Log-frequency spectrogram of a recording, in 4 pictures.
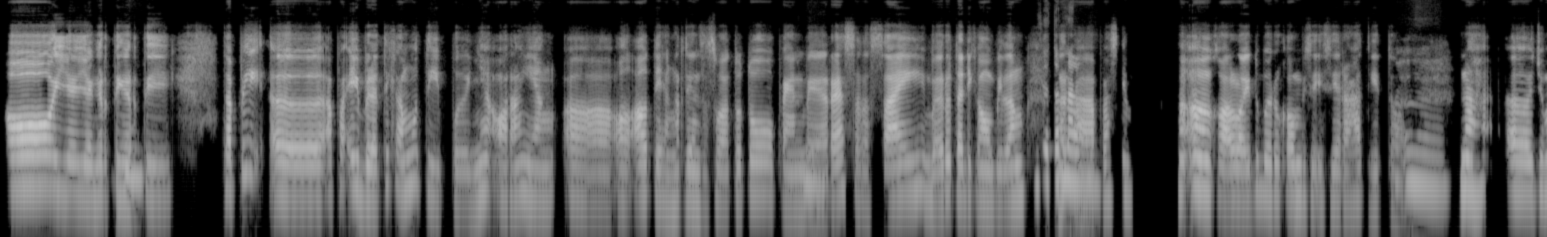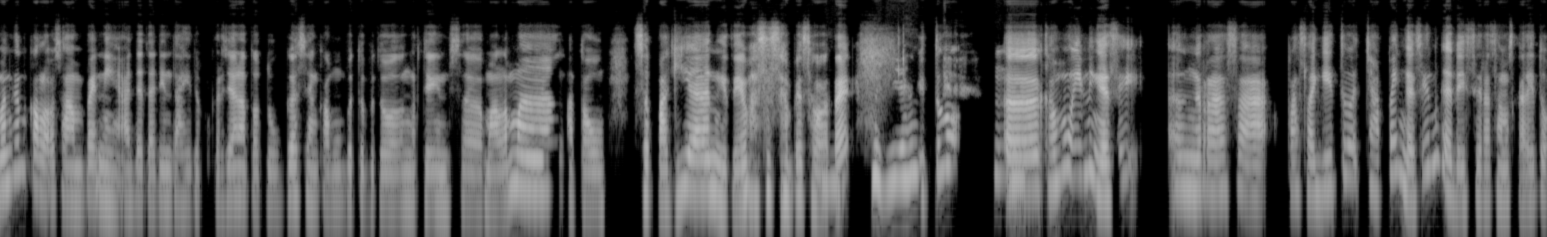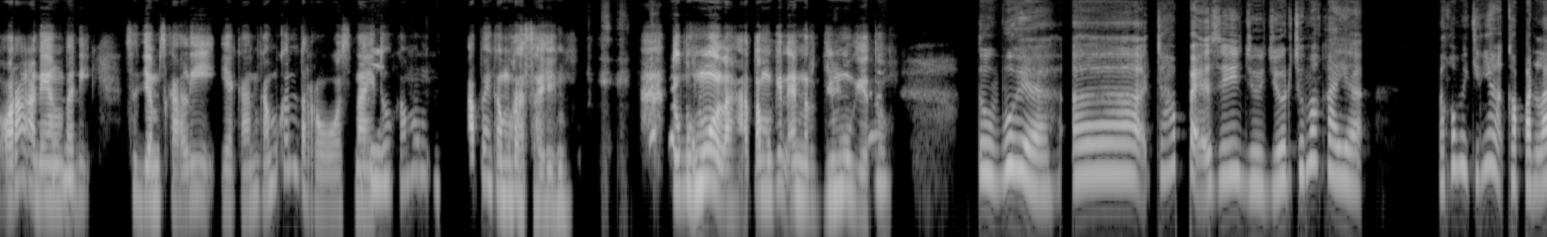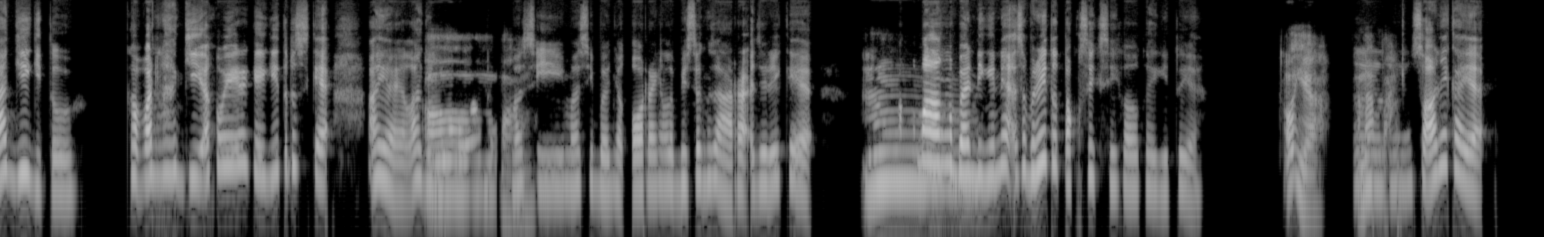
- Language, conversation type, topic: Indonesian, podcast, Bagaimana kamu memutuskan kapan perlu istirahat dan kapan harus memaksakan diri untuk bekerja?
- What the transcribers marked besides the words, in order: tapping; in English: "all out"; laughing while speaking: "masa"; chuckle; chuckle; laughing while speaking: "rasain?"; drawn out: "Mmm"; other background noise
